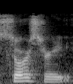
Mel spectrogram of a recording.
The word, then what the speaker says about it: Sorsari: It's spelled S-O-R-S-A-R-I. Ooh. But it's Sorcery, and he's a producer out in Edmonton.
